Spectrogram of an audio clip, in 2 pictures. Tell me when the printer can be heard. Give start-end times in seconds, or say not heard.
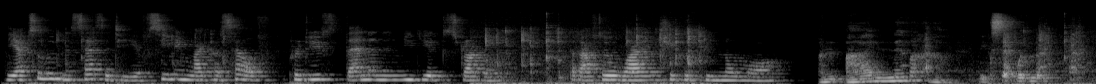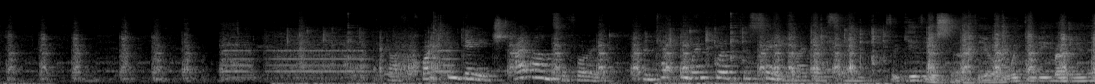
9.1-21.8.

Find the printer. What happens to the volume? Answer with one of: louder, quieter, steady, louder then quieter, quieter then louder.
louder.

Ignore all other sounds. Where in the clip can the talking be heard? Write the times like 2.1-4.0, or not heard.
0.0-10.4, 14.8-21.8.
